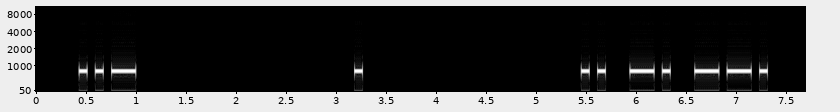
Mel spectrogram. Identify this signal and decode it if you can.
Morse code, heard as a keyed tone, about 15 wpm, spaced as for 6 wpm, 800 Hz. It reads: UEING
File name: Special INGs-mp3s / Special INGs-mp3s / VerySlowToFaster Ing @13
